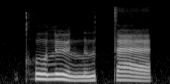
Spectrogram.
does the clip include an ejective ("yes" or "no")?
no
